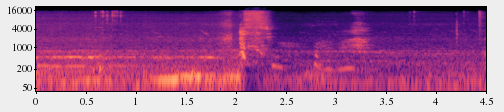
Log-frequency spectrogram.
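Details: Sneeze outdoors during a sneezing challenge using cotton buds and grass: one loud, abrupt sneeze with a sharp burst of air, with wind and passing traffic noise.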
